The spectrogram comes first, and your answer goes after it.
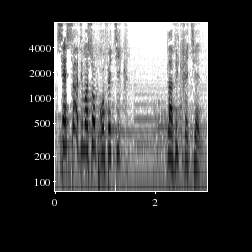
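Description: A male pastor preaching a sermon, often repeating and stumbling over words, swinging between quiet explanation and loud calls to the congregation. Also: high voice, expressive, fairly quick, in a large hall, faint music behind. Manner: preaching with call-and-response to the congregation, rising to shouts.

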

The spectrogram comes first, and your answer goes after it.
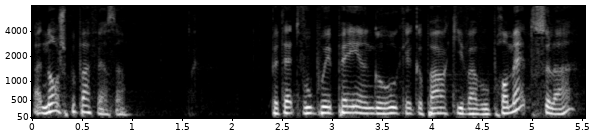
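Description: A man's voice: a little high, moderate pace, creaky, a little mellow. A man preaching a sermon, emphatic, punctuating his points with "Amen" and slipping in English phrases. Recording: reverberant hall.

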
